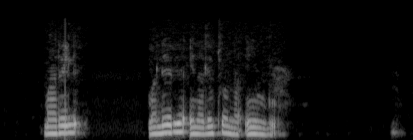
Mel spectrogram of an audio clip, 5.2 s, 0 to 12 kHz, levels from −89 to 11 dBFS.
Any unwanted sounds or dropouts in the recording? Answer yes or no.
no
